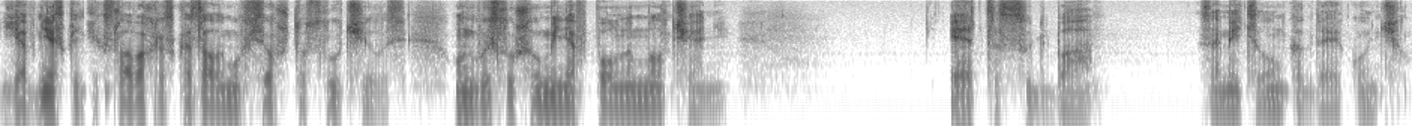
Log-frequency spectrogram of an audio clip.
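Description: A man narrating a classic adventure novel in the first person, in a measured, even storytelling manner. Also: rumbling low, no echo. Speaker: audiobook narrator.

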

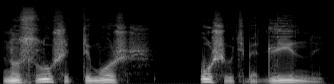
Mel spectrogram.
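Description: A man voicing a cunning, domineering older pirate cook in an audiobook, lecturing loudly and scornfully. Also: low voice, lively intonation, unhurried, dry recording, studio quality. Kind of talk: audiobook character reading.

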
